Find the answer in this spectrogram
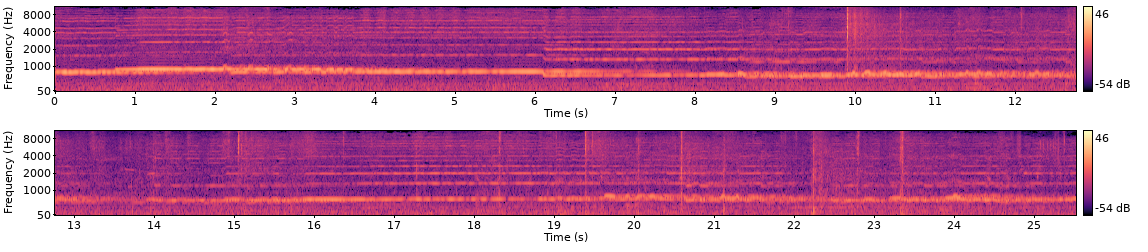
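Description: A wind instrument playing a slow melody in long held notes that slide gently from one pitch to the next, with a few sharp knocks about ten seconds in and again near the end.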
